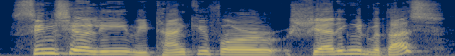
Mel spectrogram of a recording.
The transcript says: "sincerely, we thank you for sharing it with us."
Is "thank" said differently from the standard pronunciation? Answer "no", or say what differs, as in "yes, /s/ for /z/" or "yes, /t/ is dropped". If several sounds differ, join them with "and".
yes, /t/ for /θ/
